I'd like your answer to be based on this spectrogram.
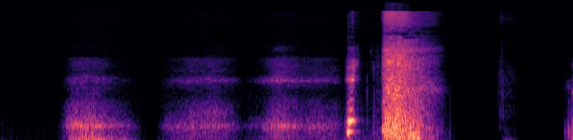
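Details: Person sick with a common cold, sneezing and sniffling: three soft sniffs, a sharp inward catch, then one forceful sneeze burst.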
